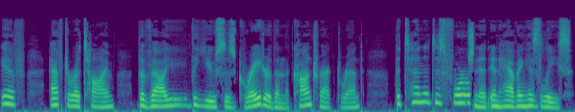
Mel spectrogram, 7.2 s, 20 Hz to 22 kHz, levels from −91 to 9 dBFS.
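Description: Speech with AAC frame loss with concealment at 2.14–2.43 s and 5.77–5.89 s. The decoder fills each gap from the last good spectrum, so the sound turns smeared and noisy. On a spectrogram these stretches show as blurred, static bands instead of moving harmonics.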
